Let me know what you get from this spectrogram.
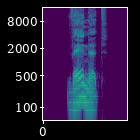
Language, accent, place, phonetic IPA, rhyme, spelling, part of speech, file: German, Germany, Berlin, [ˈvɛːnət], -ɛːnət, wähnet, verb, De-wähnet.ogg
- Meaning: second-person plural subjunctive I of wähnen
